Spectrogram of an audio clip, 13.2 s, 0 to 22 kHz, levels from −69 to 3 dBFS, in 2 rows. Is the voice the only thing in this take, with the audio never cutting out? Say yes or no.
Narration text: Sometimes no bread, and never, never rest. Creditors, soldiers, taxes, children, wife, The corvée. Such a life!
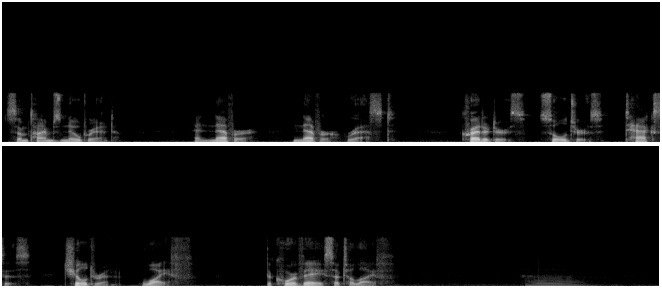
no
